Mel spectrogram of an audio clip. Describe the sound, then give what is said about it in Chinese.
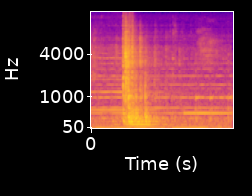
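A door slams shut in a TV drama scene as a teenage son storms away from his mother: one heavy, sharp thud that fades within half a second, over faint sustained background tones. “Slam the door in mother's face. 把门摔到妈妈的脸上去关上，典型的青春期作风，typical teenager。”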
